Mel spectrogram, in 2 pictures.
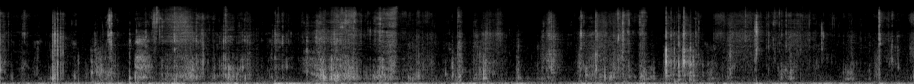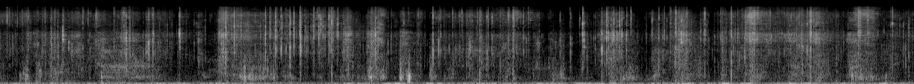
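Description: Crisp pan-fried vegetable-filled pastry crunching as it is bitten and chewed, then crackling as the large crisp sheet is handled and torn in disposable plastic gloves, which crinkle along with it. The crackling gets denser and louder about halfway through.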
